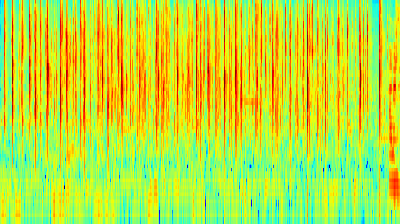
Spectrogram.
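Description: A small audience clapping, many separate hand claps in a quick patter that dies away just before the end.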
